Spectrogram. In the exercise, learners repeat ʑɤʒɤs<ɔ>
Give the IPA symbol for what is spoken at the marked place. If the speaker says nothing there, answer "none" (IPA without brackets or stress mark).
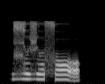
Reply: ɔ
